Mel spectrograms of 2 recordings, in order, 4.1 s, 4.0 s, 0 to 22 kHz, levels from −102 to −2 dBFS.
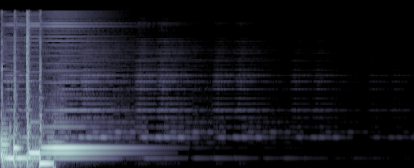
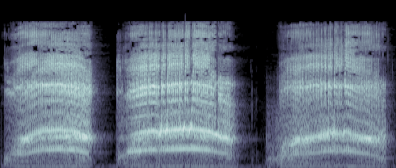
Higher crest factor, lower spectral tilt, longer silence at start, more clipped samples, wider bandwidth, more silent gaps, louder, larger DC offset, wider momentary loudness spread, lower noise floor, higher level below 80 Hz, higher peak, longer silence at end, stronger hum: about the same, 16 dB vs 20 dB; first, -7 dB/octave vs 2 dB/octave; about the same, 0 s vs 0.05 s; neither; first, 17 kHz vs 13.5 kHz; neither; second, -22 LUFS vs -17 LUFS; neither; first, 20 LU vs 12 LU; first, -86 dBFS vs -44 dBFS; about the same, -54 dBFS vs -58 dBFS; second, -12 dBFS vs 0 dBFS; first, 3 s vs 0.1 s; neither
